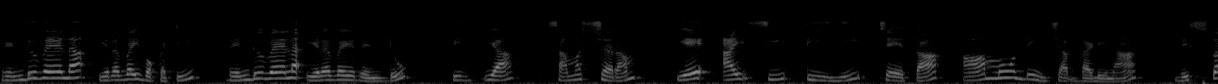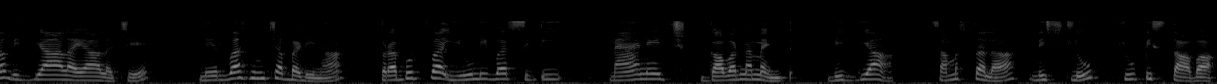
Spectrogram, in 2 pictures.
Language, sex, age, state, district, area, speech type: Telugu, female, 30-45, Andhra Pradesh, Chittoor, urban, read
